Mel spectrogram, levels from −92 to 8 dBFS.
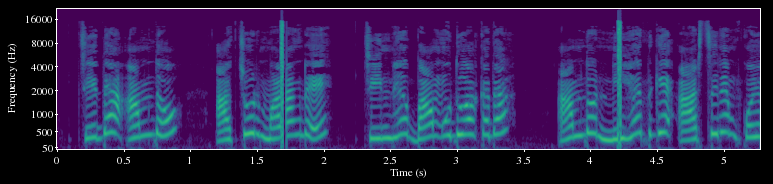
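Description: At 1.68 to 1.72 s and 4.20 to 4.22 s, uninitialised buffer bursts: stale memory played as samples gives loud digital noise, fitting 2048- and 1024-sample blocks.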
